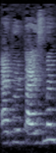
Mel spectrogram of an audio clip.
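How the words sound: The word is said in an American accent. "American accent में इसको एडवर्टाइजमेंट बोलते हैं"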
